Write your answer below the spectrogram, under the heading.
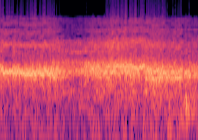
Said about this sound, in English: I was out of my car almost before it stopped, but...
